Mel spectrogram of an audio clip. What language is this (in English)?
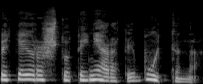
Lithuanian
